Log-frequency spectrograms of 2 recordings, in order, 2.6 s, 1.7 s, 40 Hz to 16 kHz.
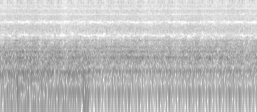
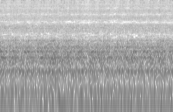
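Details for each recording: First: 2003 Mazda MPV with cable-operated throttle body, idle too high before adjustment (tachometer around 1000 rpm, target 700): steady, even engine beat noticeably faster than normal idle; idle speed needs turning down. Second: 2003 Mazda MPV with non-electronic throttle body after adjusting a high idle (1000, then 800 rpm) down to 700 rpm; steady, even low hum with no misses, knocks or surging; normal idle.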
